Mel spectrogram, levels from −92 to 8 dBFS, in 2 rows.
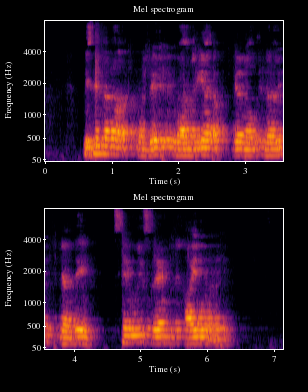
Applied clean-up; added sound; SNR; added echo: neural mask model DeepFilterNet 3.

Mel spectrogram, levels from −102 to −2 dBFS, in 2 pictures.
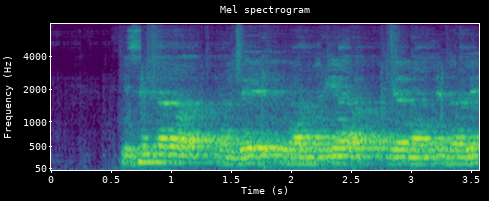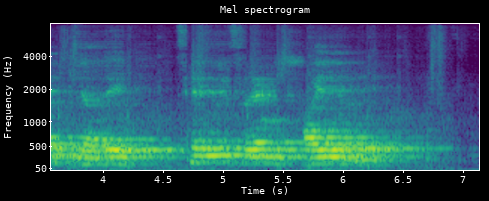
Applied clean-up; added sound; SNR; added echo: neural separator model SepFormer DNS4.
